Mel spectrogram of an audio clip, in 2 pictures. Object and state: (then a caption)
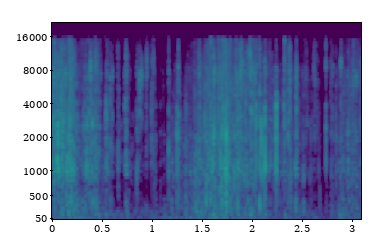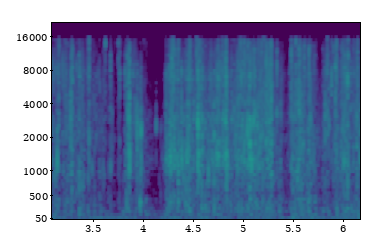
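Plastic-wrapped package. Gloved fingertips hold up and crinkle a medium-sized, white, plastic-wrapped soft package. A dense, bright, continuous crackle of plastic fills the clip, with a brief lull just after the four-second mark before the crinkling resumes.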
